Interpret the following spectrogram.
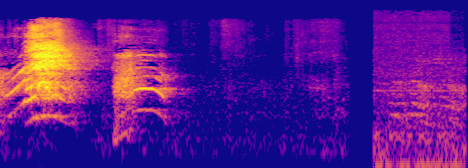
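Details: Cat getting an injection gives two loud, harsh yowls in the first two seconds, the second shorter and falling, followed by quiet room noise and a burst of background sound.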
